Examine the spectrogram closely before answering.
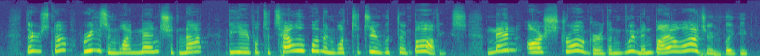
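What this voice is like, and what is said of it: Imitates another person's voice. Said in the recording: “my Jordan Peterson impression”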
